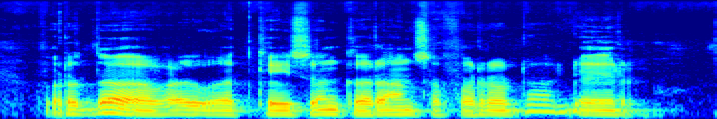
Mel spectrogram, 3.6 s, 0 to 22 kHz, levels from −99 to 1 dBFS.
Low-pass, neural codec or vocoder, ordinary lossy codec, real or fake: none; vocoder, 44.1 kHz, 128 mel bands every 512 samples, BigVGAN v2; none; fake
